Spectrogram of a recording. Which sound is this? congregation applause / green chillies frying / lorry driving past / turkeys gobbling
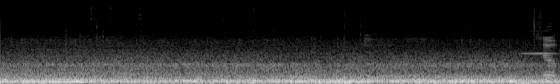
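lorry driving past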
